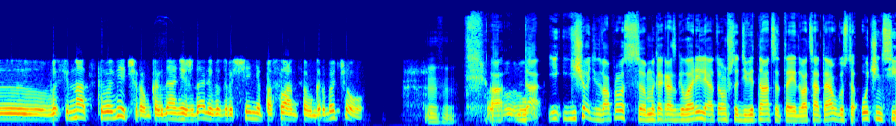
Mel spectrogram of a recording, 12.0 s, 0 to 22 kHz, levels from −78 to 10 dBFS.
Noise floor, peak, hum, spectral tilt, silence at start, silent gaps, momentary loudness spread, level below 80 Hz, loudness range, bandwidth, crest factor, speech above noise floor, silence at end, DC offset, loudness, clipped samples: -47 dBFS; 0 dBFS; none; -3.5 dB/octave; 0 s; none; 6 LU; -60 dBFS; 5 LU; 16 kHz; 16 dB; 31 dB; 0 s; under 0.1%; -16 LUFS; under 0.1%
